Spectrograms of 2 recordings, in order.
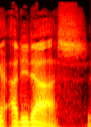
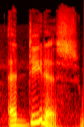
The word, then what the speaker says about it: Adidas: You've been saying Adidas, as in Adi Dassler, Adidas. Over here we say Adidas. Which one's right? – Oh, definitely the European pronunciation, and it's really strange. I really can't explain why you pronounce it differently in the US.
